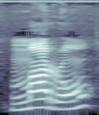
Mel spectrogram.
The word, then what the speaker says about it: marron: Okay, now the second color here is maroon, okay, which is in French it is marron, on, the pronunciation is on, so it is marron, and feminine also is same, marron.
